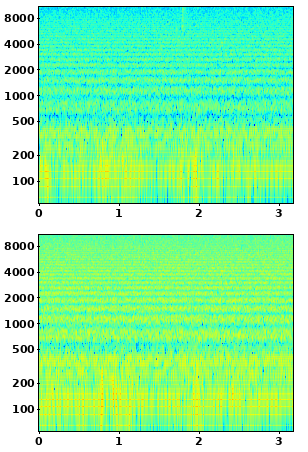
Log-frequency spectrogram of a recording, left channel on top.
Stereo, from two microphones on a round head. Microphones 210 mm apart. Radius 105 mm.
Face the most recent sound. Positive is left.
turn(degrees=-35)  # may be behind; listen again after turning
